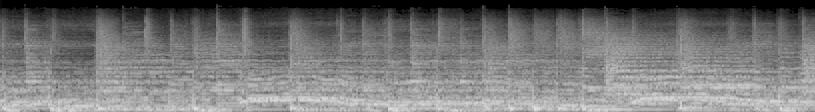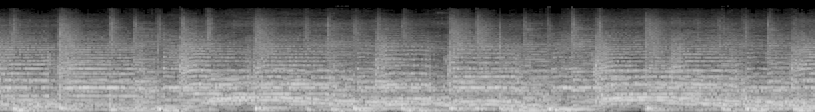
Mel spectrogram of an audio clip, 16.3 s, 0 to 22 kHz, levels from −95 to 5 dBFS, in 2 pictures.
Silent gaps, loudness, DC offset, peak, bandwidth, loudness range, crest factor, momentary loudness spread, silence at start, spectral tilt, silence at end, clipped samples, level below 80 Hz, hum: none; -13 LUFS; under 0.1%; 0 dBFS; 13.5 kHz; 2 LU; 12 dB; 3 LU; 0 s; -6 dB/octave; 0 s; under 0.1%; -26 dBFS; none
